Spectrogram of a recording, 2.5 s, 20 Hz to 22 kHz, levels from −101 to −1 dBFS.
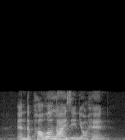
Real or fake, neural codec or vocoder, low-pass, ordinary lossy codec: fake; codec, 16 kHz, 8 kbps, FreqCodec, larger model; none; none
